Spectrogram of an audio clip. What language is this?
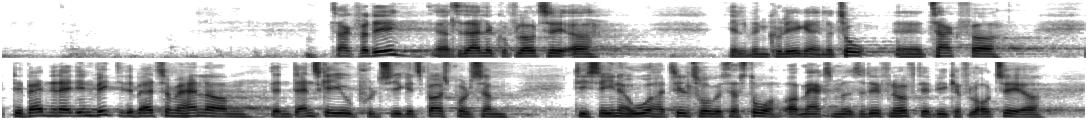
Danish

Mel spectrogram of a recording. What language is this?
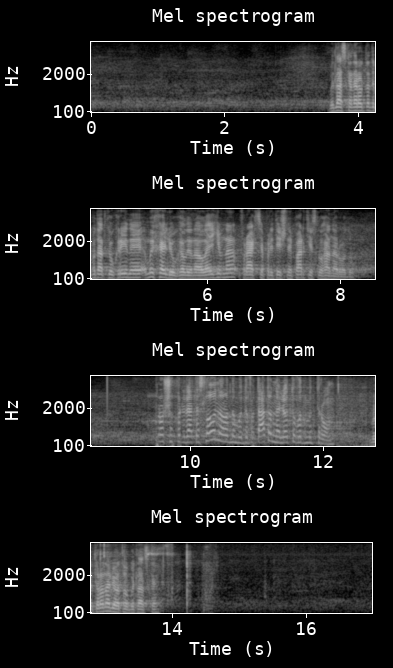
Ukrainian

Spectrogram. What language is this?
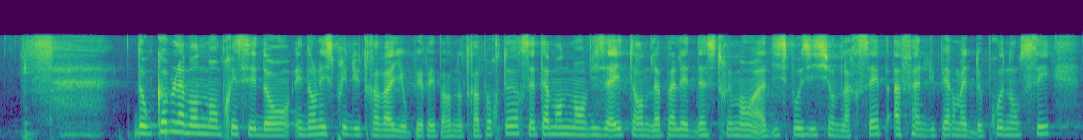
French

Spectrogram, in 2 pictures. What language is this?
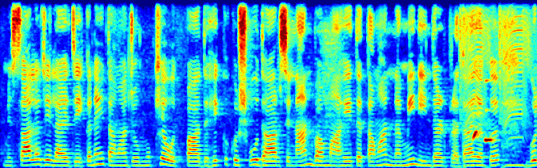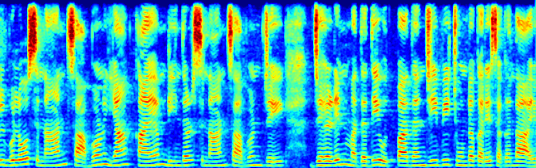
Sindhi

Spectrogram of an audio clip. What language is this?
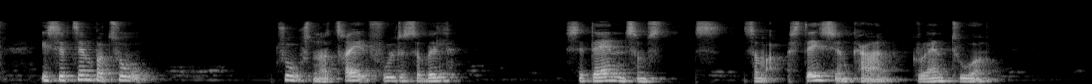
Danish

